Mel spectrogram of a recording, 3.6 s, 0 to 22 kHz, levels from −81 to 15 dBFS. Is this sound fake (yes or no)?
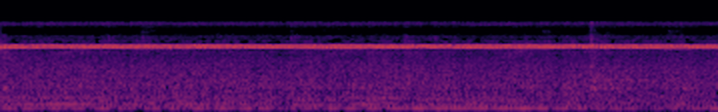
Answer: no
